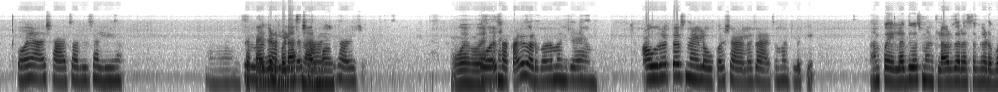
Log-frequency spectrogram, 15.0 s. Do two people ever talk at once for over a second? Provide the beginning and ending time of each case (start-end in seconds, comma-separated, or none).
3.6-5.0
